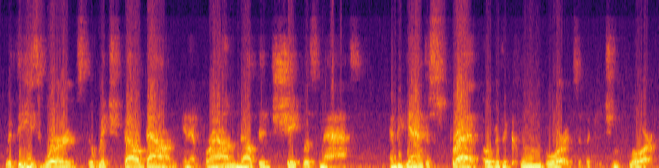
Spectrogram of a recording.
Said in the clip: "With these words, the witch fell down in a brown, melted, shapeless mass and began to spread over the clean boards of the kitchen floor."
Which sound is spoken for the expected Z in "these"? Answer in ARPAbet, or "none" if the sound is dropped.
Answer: Z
